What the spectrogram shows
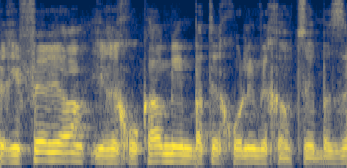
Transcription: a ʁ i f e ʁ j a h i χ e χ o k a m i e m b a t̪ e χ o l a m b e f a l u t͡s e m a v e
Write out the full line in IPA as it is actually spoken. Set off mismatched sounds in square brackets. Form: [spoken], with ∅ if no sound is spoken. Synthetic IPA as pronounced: [e] ʁ i f e ʁ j a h i [ʁ] e χ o k a m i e m b a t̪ e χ o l [i] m [v] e [χ] a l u t͡s e [b] a [z] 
